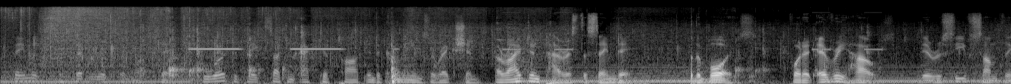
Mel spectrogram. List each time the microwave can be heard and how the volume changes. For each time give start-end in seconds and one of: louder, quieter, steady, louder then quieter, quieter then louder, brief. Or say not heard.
0.0-10.0 louder then quieter.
